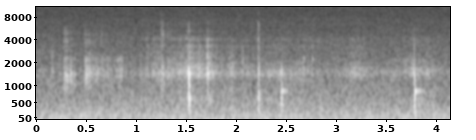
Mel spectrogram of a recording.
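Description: Light rustling and several sharp, irregularly spaced clicks and taps of hard plastic as gloved hands handle fishing tackle: a plastic bait bag and a float.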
